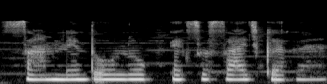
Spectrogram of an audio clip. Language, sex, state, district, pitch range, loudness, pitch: Hindi, female, Bihar, Patna, 225-230 Hz, -15 LUFS, 225 Hz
